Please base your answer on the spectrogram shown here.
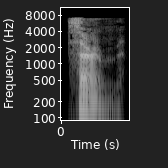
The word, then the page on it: therm-: British English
